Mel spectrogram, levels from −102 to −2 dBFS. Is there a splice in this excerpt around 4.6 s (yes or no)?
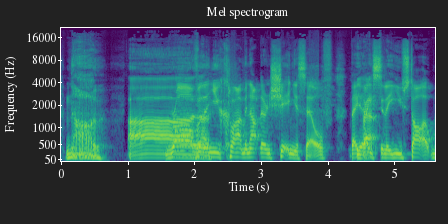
no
